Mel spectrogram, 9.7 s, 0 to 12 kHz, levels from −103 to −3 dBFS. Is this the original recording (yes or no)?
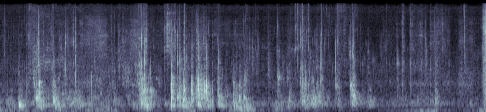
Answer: no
